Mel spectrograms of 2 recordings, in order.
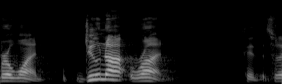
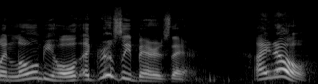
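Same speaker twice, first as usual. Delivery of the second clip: ordinary talk, nothing marked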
